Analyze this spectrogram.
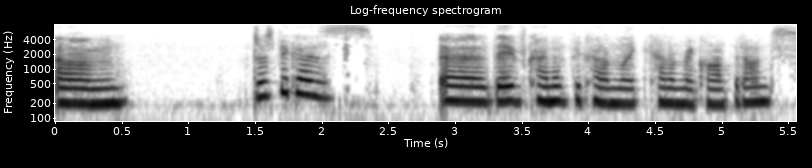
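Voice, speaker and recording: A woman speaks at a moderate pace at a medium pitch. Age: 20s. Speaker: singer and rhythm guitarist. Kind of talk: casual chat.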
